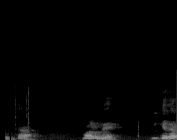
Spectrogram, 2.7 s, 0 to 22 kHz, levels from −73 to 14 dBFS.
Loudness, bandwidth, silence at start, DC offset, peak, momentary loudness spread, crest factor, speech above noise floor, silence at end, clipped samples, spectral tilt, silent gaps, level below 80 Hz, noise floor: -31 LUFS; 8.6 kHz; 0.05 s; under 0.1%; -14 dBFS; 18 LU; 18 dB; 36 dB; 0 s; under 0.1%; -7 dB/octave; none; -76 dBFS; -64 dBFS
